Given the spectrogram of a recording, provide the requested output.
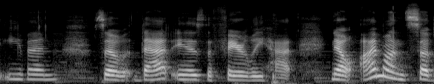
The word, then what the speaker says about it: Fairlea: hat in a nutshell it's because the West Virginia State Fair is in Fairly West Virginia that's why it's spelled f-a-i-r-l-e-a and um the state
